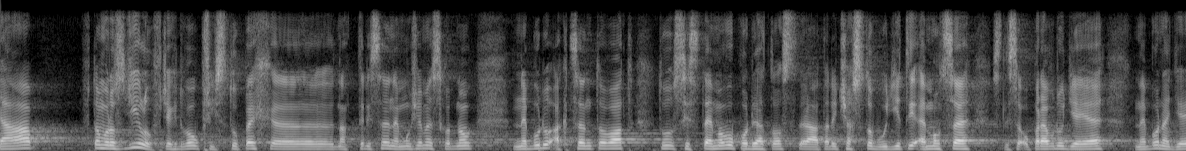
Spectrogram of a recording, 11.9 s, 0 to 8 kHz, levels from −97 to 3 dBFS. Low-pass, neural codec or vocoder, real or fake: 7.2 kHz; none; real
